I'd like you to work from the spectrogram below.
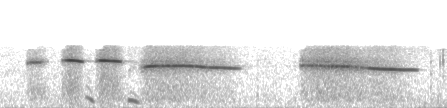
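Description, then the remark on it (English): An oriole's whistled song phrase: three short, clear notes, resembling the opening of Beethoven's Fifth Symphony, followed by two longer notes that each slide slightly downward, separated by a brief pause. It is distinct, with no talking. “The first three notes sounded like the first notes of Beethoven's most famous theme, starting his Fifth Symphony.”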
